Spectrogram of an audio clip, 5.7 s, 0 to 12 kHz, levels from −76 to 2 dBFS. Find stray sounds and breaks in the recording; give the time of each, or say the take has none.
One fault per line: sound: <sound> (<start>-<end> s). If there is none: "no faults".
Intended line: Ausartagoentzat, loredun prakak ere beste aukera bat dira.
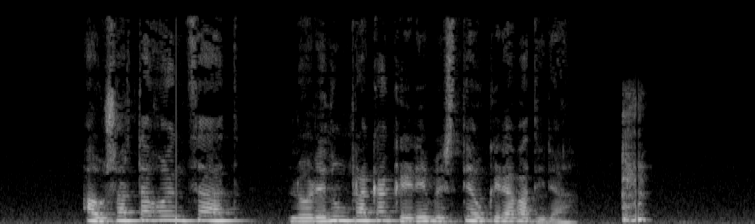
sound: throat clearing (4.7-4.9 s)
